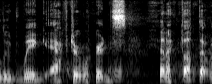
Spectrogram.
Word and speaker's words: Ludwig: I believe he says it's pronounced Ludwig. – They have a discussion. My memory is that they decided that it was pronounced Ludwig. – I remember Ludwig himself saying Ludwig.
